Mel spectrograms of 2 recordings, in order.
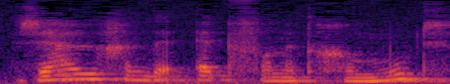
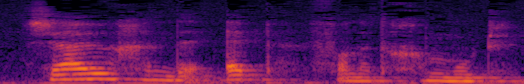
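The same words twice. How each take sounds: The two takes are said the same way.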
